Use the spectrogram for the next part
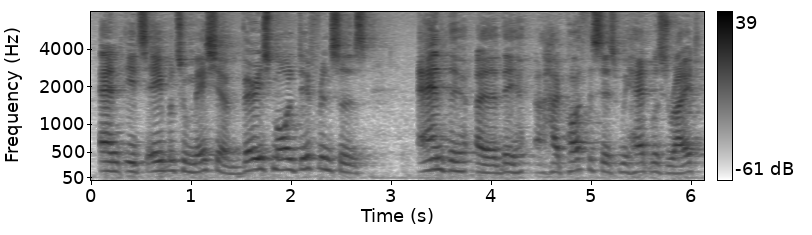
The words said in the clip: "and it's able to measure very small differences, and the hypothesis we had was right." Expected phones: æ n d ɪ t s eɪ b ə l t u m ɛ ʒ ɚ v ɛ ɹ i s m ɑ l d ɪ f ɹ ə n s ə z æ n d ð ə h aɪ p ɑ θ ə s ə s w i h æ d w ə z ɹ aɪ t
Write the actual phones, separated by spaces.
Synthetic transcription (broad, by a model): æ n d ɪ t s eɪ b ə l t u m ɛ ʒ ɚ v ɛ ɹ i s m ɑ l d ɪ f ɹ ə n s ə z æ n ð ð ə h aɪ p ɑ θ ə s ə s w i h æ d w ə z ɹ aɪ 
